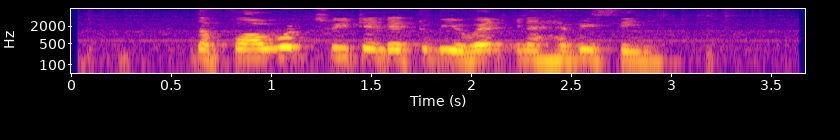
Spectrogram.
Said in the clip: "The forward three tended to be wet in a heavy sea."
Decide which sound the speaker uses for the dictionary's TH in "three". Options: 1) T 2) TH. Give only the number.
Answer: 1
